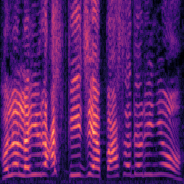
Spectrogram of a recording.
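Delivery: high, carrying shout; calling out. Real, not acted. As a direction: holler to someone far out at sea. Calling to people far out. (kusog ug taas nga pagtawag)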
